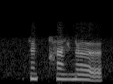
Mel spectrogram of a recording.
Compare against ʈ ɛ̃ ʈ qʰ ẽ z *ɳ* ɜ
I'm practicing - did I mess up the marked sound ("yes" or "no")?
no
